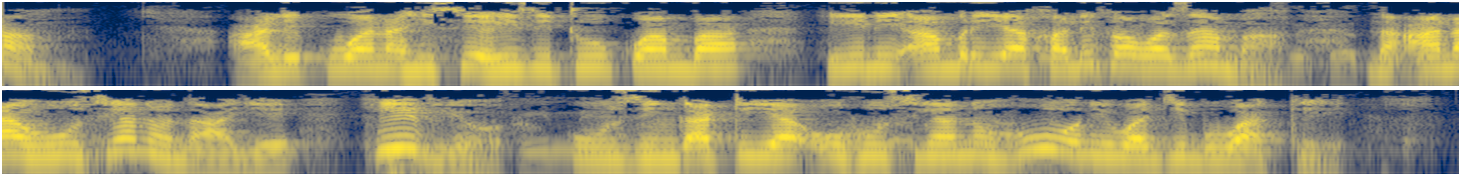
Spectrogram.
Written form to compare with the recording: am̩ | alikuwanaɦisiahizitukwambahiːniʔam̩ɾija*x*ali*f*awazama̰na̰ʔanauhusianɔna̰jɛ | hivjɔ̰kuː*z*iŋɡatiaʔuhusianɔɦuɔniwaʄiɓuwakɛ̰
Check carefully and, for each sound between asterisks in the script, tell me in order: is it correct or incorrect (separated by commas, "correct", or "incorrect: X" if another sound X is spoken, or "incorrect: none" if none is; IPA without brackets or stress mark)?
correct, correct, correct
